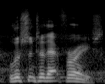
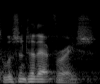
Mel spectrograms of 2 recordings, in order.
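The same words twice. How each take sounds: First: Said in the usual way. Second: Much softer and lower, drawing them in; hushed insistent repeat; dropped soft repeat. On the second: Shown as a demonstration. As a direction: say it again almost under the breath.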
